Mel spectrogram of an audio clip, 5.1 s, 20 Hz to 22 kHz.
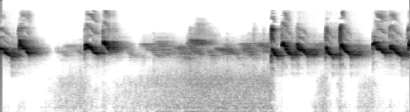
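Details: Oriental white-eye song recorded 24 March 2022, high and squeaky, with chirping phrases broken by a softer, drawn-out twitter and low rustling, then quick bright bursts resume.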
